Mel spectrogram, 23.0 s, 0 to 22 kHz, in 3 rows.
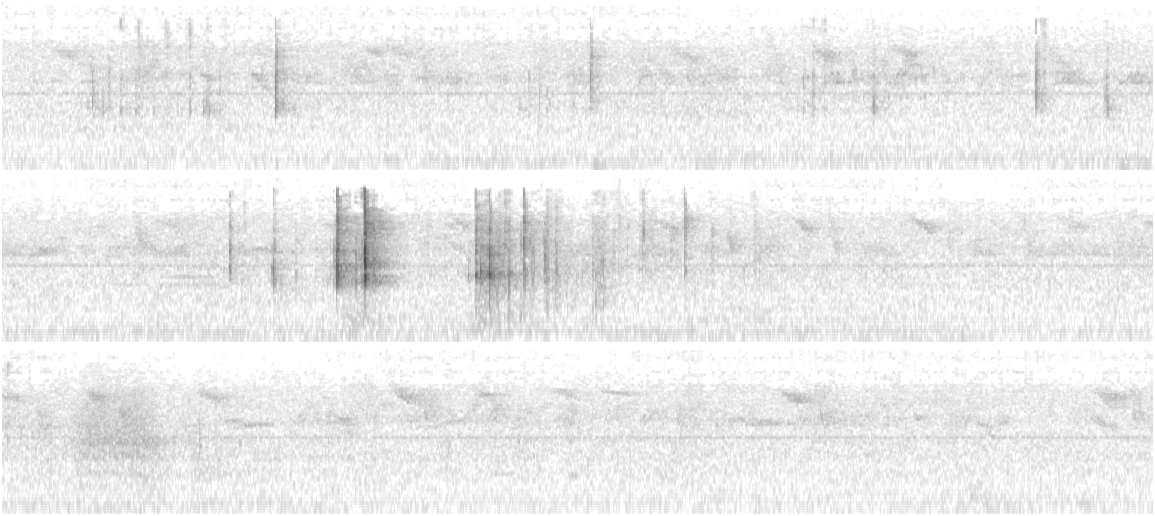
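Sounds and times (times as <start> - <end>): low room hum: 0.0 - 23.0
small hard objects clattering: 0.5 - 2.2, 8.9 - 13.0.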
